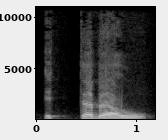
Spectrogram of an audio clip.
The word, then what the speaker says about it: اتبعوا: الكلمة العاشرة كلمة اتبعوا وكلمة اتبعوا. سورة البقرة عند البدء باتبعوا نبدأ بها همزة مكسورة، نقول إي اتبعوا، وهمزة الوصل هذه عندما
